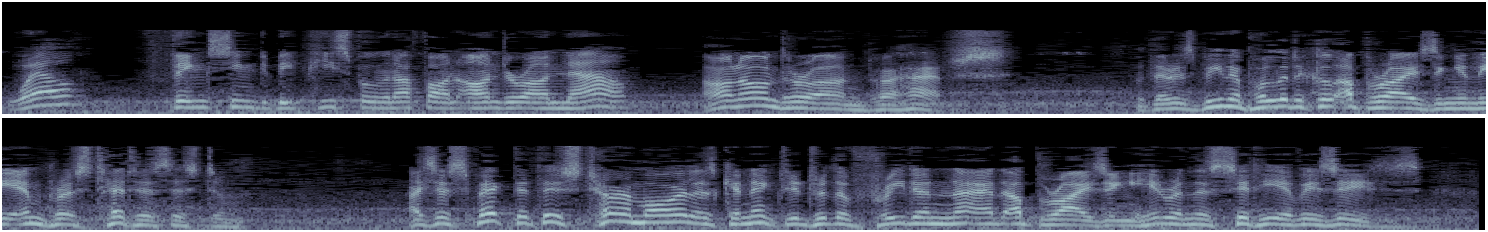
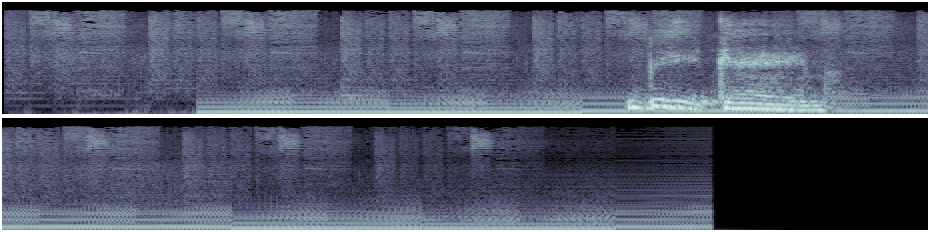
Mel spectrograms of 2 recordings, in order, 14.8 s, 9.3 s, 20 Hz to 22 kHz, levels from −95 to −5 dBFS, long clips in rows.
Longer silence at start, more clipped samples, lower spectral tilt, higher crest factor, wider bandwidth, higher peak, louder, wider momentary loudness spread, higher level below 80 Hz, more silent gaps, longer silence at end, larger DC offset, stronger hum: about the same, 0 s vs 0 s; neither; about the same, -5 dB/octave vs -4 dB/octave; second, 16 dB vs 24 dB; second, 9 kHz vs 17 kHz; second, -16 dBFS vs -4 dBFS; second, -33 LUFS vs -25 LUFS; second, 13 LU vs 19 LU; second, -54 dBFS vs -38 dBFS; neither; second, 0.05 s vs 1.05 s; neither; neither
